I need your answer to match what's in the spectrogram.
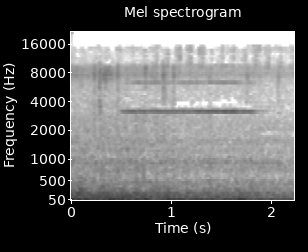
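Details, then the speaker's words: Chery Tiggo 7, cold in the morning, while driving with the brake pedal pressed slowly: thin steady high-pitched squeal lasting over a second; brake squeal, source still being investigated. "медленно нажимаешь вот когда когда медленный педаль нажимаешь это начинает пищать"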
